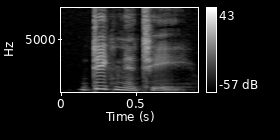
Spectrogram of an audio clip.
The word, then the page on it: dignity: díɡnəti; ディグニティ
